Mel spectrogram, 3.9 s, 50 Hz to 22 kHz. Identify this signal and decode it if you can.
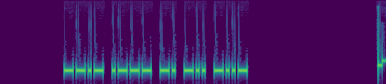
Morse code, heard as a keyed tone, about 39 wpm, 700 Hz. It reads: QJNDX
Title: Code Groups - 5 Letters - 40wpm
